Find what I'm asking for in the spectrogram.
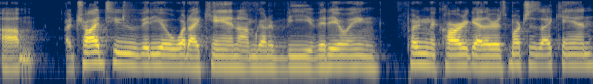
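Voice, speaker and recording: The man's voice sits at a medium pitch. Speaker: car hobbyist YouTuber. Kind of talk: casual unboxing vlog. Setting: home garage. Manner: monotone; rambling, filler words.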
